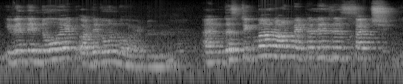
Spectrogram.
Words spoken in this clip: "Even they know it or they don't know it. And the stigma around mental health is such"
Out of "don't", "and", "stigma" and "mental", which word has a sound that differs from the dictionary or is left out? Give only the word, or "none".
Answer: mental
